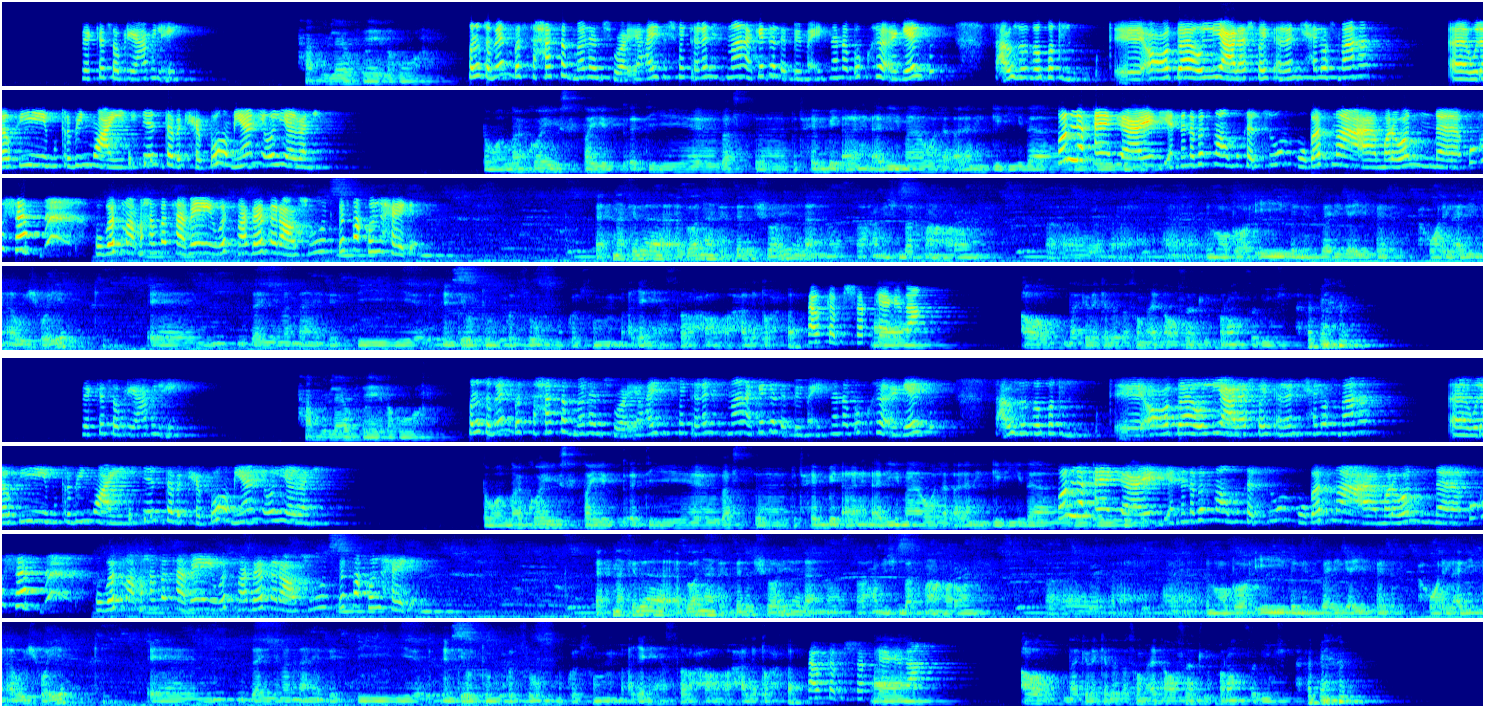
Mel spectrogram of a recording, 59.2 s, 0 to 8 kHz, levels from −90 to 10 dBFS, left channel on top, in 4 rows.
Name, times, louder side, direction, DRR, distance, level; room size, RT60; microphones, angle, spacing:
voice 1, 0.8-1.8 4.7-9.2 9.6-10.7 11.1-13.7 14.5-18.0 25.4-33.8 52.5-53.6, left 7 dB, 70° left, 9 dB, 0.6 m, -31 dB
voice 2, 3.0-4.3 19.6-26.1 35.5-39.5 40.0-45.1 45.9-46.6 46.9-52.4 53.1-53.6 54.6-57.9, right 1 dB, 20° right, 2 dB, 0.9 m, -42 dB
sound 1, 30.5-49.9, right 1 dB, 45° right, 1.2 m, -53 dB
14.0 x 5.0 x 2.7 m, 0.77 s
head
